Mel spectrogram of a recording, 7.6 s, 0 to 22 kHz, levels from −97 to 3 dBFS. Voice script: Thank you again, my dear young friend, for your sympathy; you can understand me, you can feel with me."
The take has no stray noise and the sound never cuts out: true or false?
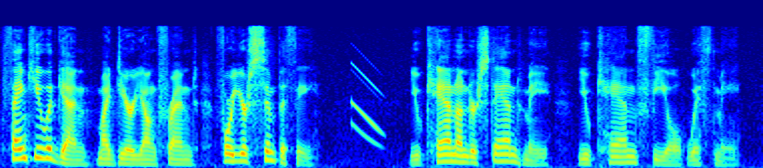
false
